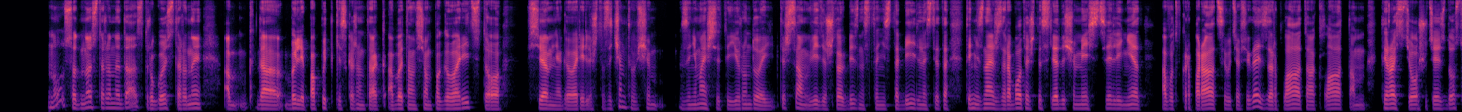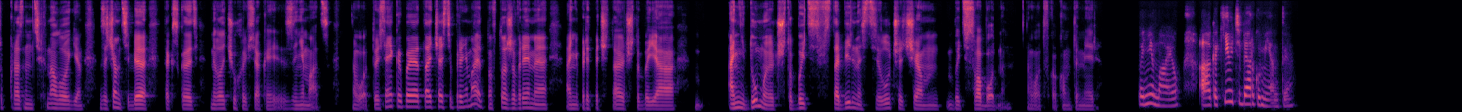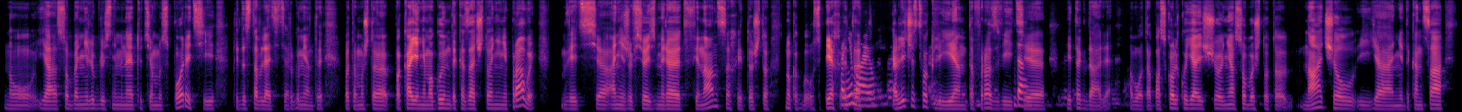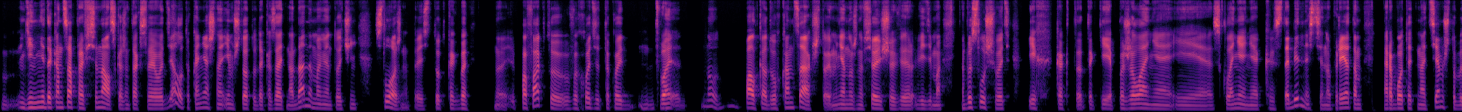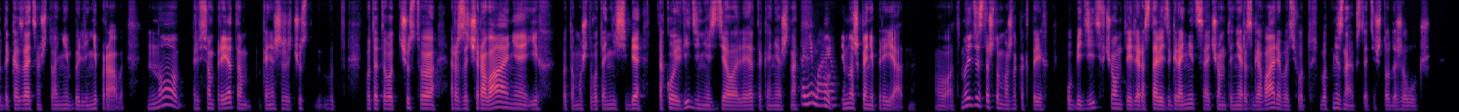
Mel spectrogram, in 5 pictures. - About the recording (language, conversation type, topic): Russian, advice, Как перестать бояться разочаровать родителей и начать делать то, что хочу я?
- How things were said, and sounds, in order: tapping; background speech; other background noise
